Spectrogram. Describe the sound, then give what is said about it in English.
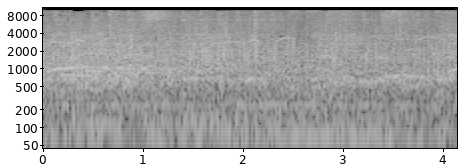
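A large wrestling crowd cheers loudly and steadily as wrestler Todd "Nightmare" Knight makes his entrance through the crowd, a dense roar of shouts and applause with no break in the noise across the whole stretch. “It's Todd Nightmare Knight, and listen to this crowd completely pop for the Nightmare!”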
